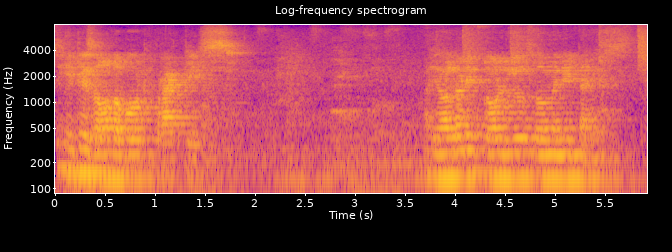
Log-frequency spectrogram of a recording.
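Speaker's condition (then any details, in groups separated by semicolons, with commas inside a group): No condition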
